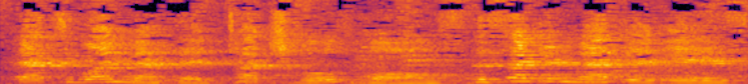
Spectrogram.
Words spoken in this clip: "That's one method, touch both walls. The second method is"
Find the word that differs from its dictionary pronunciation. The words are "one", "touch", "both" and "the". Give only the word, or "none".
none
